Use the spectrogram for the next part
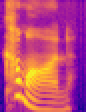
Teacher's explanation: If something annoys you, say, Come on, with a natural drop.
